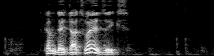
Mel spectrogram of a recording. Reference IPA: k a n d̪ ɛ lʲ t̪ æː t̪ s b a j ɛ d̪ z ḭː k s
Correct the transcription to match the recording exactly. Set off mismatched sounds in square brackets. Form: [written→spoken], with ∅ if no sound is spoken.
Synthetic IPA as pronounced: k a [n→m] d̪ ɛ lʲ t̪ [æː→aː] t̪ s [b→v] a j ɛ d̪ z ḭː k s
